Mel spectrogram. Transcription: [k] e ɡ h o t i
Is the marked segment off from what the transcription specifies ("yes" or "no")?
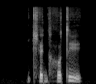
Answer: yes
